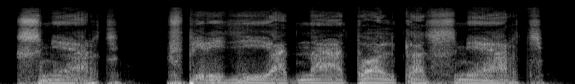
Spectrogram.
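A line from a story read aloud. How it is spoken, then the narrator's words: Barely audible, clear old man. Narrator (Russian): Старик едва слышно, но вполне разборчиво произнес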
